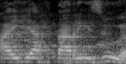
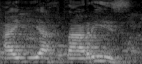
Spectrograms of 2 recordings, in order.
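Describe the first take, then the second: First: The last word ends with a u vowel. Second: The last word ends on a bare z sound. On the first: "gak boleh" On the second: "tidak boleh"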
